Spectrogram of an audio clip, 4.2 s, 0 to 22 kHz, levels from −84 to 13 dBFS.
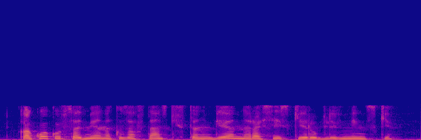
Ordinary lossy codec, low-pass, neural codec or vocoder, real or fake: MP3, 48 kbps; 5.4 kHz; codec, 24 kHz, 6 kbps, HILCodec; fake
